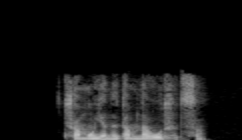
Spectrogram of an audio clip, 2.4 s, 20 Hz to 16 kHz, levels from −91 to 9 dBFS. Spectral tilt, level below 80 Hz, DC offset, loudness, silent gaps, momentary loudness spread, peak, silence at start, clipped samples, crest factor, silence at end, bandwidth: -6 dB/octave; -58 dBFS; under 0.1%; -19 LUFS; none; 12 LU; -2 dBFS; 0.65 s; under 0.1%; 18 dB; 0.4 s; 8 kHz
